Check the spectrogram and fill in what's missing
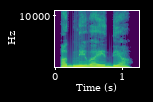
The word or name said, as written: ಅಗ್ನಿವೈದ್ಯ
